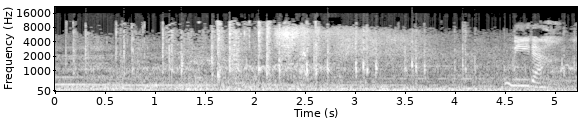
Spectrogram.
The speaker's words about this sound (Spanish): ¿No oyes? ¿No escuchas a lo lejos un galope de caballos? Sí, los escucho. ¿Pero qué son? ¿Quiénes son? Son jinetes.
